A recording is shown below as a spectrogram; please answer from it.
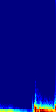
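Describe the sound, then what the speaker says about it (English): A deep heartbeat pulse from a tabletop fantasy game's background music: a close, low double thump at the end of a brief quiet stretch. "Like, yeah, you're right. Like there's a heartbeat."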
